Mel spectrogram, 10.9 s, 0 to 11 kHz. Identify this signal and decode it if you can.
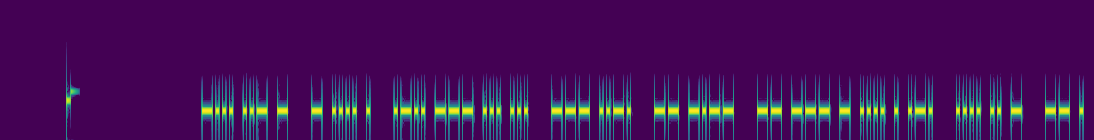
Morse code, heard as a keyed tone, about 34 wpm, 700 Hz. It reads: BUT THE LOSS OF MY MOTHER HIT ME
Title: Sentences from Top 1400 Words 35wpm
